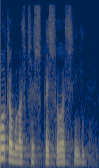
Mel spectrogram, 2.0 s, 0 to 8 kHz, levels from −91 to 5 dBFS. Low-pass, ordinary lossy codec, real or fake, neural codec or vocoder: 7.2 kHz; none; real; none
